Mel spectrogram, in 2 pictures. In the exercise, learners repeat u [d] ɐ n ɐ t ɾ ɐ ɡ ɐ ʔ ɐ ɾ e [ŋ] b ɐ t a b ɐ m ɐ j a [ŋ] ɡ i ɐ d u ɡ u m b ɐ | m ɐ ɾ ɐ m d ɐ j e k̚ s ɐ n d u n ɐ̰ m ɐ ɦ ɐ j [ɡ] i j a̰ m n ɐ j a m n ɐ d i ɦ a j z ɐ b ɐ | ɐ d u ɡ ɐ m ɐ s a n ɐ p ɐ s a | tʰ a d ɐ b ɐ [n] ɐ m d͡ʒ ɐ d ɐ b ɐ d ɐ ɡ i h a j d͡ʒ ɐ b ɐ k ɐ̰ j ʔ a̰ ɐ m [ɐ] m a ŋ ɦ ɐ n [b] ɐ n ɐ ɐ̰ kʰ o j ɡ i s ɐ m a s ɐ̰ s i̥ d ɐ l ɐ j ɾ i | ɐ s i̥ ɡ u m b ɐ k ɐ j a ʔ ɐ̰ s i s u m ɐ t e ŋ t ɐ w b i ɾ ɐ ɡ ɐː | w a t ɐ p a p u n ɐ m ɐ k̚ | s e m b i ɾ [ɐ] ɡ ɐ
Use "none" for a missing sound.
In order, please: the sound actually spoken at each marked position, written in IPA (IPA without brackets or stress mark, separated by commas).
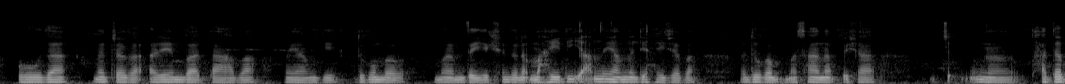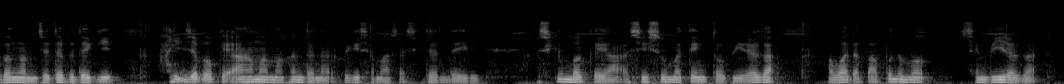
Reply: d, m, m, d, ŋ, ɐ, d, ɐ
